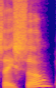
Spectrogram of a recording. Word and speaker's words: SeSo: It's pronounced SeSo. – Yes. – S-E-S-O, with the capital S's. The two S's are both capitalized.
